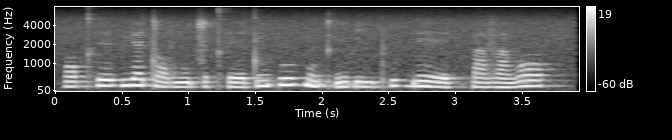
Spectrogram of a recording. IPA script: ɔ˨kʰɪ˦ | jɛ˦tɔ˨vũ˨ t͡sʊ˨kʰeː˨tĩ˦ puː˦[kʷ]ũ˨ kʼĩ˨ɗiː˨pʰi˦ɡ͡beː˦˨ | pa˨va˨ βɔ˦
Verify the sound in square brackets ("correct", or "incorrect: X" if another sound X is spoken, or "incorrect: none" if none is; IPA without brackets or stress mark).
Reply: incorrect: k͡p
